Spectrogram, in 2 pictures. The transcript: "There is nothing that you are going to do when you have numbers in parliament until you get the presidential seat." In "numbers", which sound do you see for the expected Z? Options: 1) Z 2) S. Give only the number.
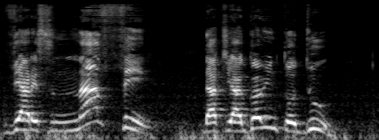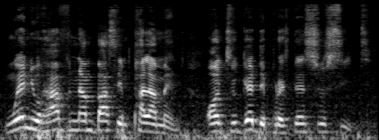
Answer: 2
